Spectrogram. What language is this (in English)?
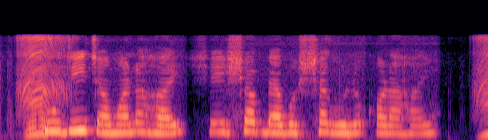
Bangla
